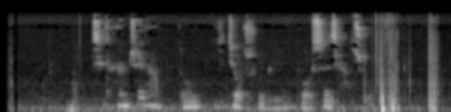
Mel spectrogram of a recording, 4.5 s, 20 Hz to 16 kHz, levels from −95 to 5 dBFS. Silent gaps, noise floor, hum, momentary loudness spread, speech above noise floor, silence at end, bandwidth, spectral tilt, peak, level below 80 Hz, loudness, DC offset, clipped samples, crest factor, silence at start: none; -52 dBFS; none; 16 LU; 27 dB; 0.1 s; 11.5 kHz; -3.5 dB/octave; -2 dBFS; -36 dBFS; -25 LUFS; under 0.1%; under 0.1%; 24 dB; 0.65 s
